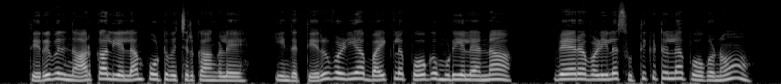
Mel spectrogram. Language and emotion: Tamil, sad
